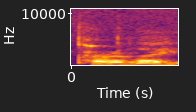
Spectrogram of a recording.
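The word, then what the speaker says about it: Simone Pérèle: I think Perele is how you pronounce it, but I'll leave a link to all those recommendations for you in the description.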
